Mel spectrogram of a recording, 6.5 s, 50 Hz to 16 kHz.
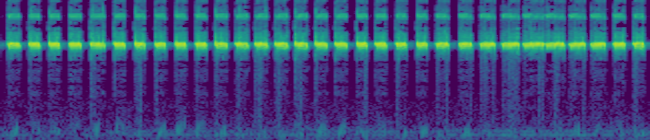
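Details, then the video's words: Shrill stridulation from two crickets: a steady train of short, high, metallic pulses, about 143 per minute, slightly overlapping toward the end, in otherwise silent surroundings. "Two Crickets Chirp Sounds"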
